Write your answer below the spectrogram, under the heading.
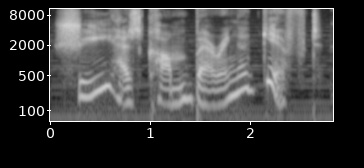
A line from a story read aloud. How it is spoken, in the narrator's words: the Emperor observed evenly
